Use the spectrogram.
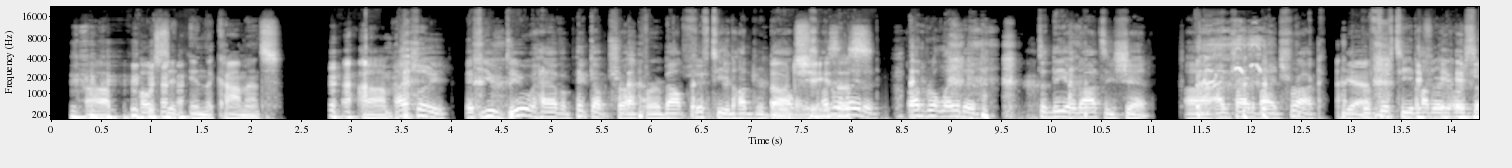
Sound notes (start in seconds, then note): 0.2 laughs; 4.2 laughs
